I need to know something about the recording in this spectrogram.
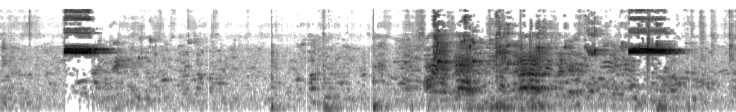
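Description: A referee's whistle blows sharply, twice.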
